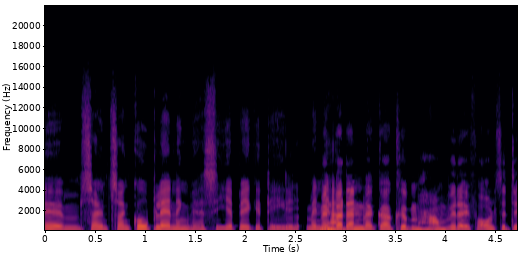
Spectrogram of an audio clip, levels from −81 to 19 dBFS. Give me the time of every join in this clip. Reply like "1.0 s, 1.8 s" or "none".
none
